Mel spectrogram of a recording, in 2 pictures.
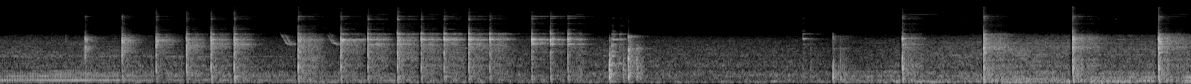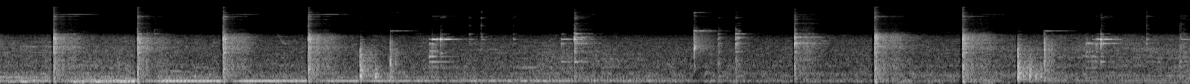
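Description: Hammer blows on steel as a motorcycle crankshaft and connecting rod set is driven together on a steel block, each strike ringing metallically. A quick run of blows comes first, then slower single blows about one a second.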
